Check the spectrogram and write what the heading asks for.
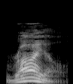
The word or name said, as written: rile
